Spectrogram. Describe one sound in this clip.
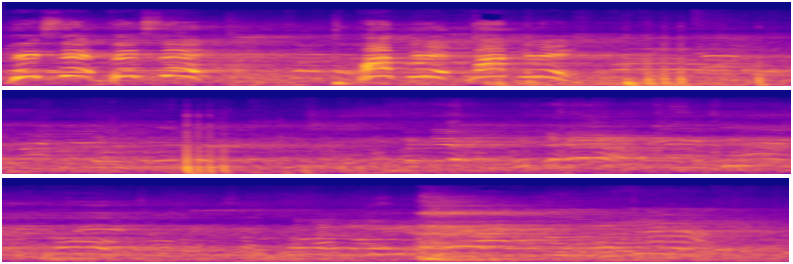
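A crowd of spectators chatters in the background.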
